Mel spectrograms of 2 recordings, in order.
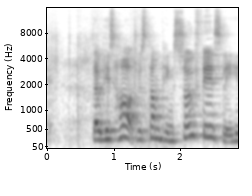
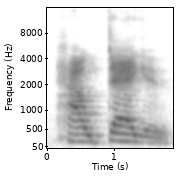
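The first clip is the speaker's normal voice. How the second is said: slow, louder, cold fury; enraged; 7 dB louder, much slower than usual. A narrator's reading. Teacher rebuking two boys, slow cold fury. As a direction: spit it out slowly, fit to kill.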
